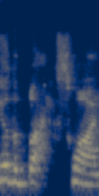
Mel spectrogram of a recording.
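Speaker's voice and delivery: ordinary talk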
